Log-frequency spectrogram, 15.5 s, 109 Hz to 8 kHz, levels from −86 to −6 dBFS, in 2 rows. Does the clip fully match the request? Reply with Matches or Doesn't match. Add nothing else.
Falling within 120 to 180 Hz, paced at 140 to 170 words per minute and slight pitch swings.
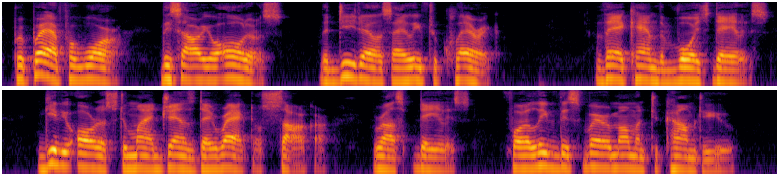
Matches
